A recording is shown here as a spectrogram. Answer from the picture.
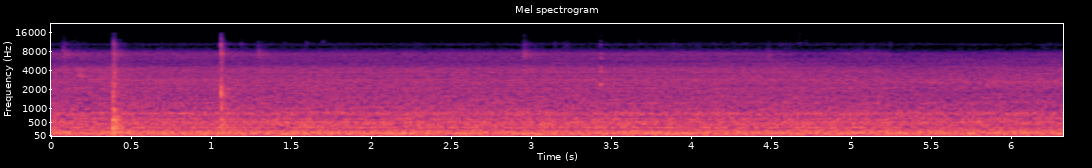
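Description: Steady low hum and hiss with two light clicks near the start.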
